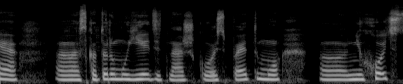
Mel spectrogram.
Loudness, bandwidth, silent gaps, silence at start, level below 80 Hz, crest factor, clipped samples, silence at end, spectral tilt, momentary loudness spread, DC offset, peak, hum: -27 LUFS; 16.5 kHz; none; 0 s; -64 dBFS; 14 dB; under 0.1%; 0 s; -4.5 dB/octave; 8 LU; under 0.1%; -14 dBFS; none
